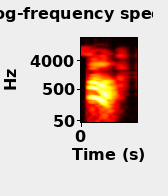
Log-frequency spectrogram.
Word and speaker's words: thank: Thank you, not tank you, not dank you.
